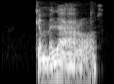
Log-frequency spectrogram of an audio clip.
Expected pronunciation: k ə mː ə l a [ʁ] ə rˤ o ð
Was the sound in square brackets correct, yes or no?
no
